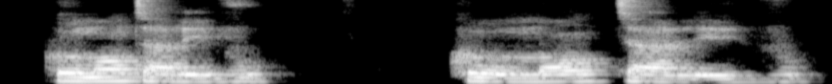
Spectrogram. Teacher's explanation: there is a T between comment and aller · what I'm doing is dragging the T from the end of comment to the beginning of aller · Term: liaison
